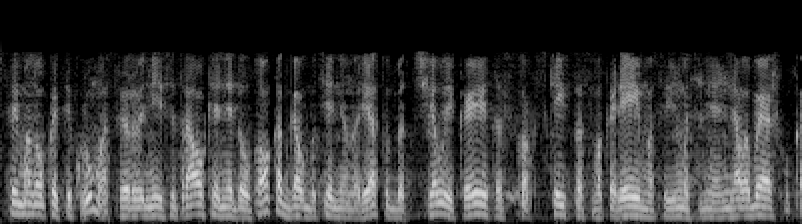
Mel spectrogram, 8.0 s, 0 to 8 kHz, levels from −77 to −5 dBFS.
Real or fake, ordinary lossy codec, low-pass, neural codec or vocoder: fake; AAC, 16 kbps; 7.2 kHz; codec, 16 kHz, 4.8 kbps, FACodec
